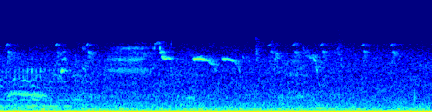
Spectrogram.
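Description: Small birds chirping repeatedly, with a few short falling calls about two seconds in, over a steady low rumble.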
